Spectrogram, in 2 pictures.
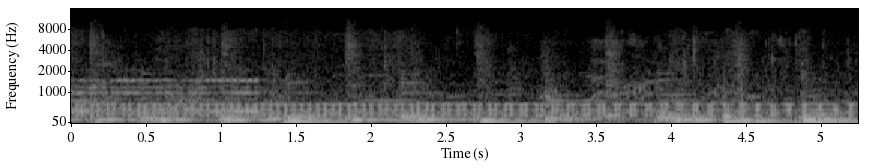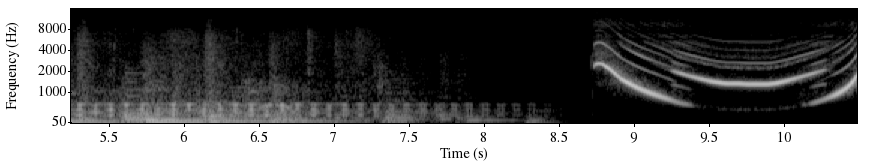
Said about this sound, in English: Hear that? That's the sound of a high-quality, handcrafted slide whistler slide whistle from Kazoos and Stuff.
